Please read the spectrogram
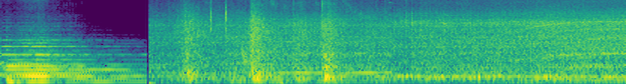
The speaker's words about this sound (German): Mit dem Müllauto.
